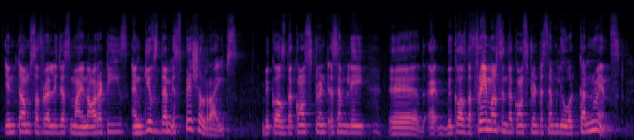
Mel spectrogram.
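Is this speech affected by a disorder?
No.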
